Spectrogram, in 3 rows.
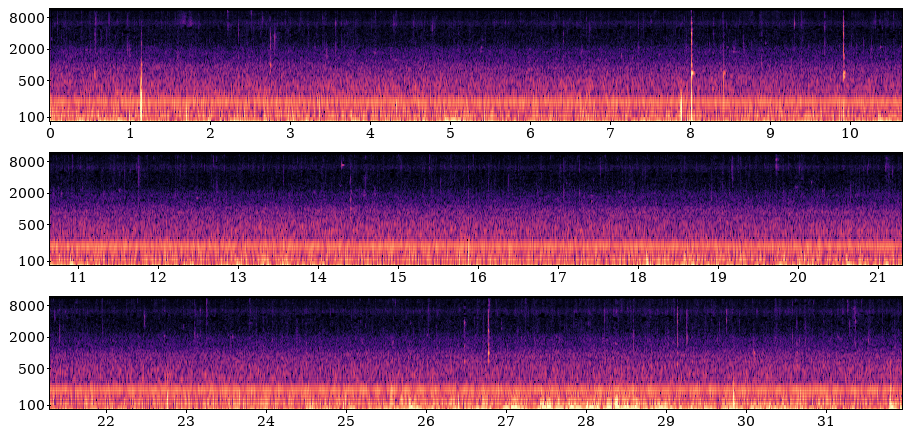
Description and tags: Light Rain Home
Light rain at home. Microphone was indoors sitting on bedroom windowsill
Recorded on an iPhone 4S with a Tascam iM2 Mic using Audioshare App.
AudioShare, iPhone-4s, Rain, Tascam-iM2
